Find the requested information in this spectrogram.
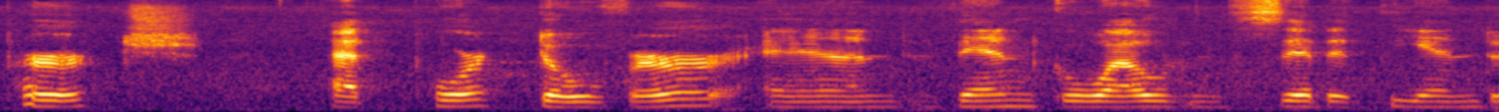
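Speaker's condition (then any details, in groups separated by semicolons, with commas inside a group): Dysarthria; caused by multiple sclerosis; speech worsening, still communicates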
